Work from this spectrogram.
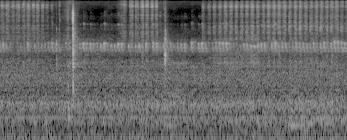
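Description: A coloured pencil rubs back and forth across a thin paper page of a colouring book lying flat on a table, making a steady, soft, scratchy hiss with bright high texture. Two brief sharp clicks stand out early in the clip before the quiet, even scratching continues to the end.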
